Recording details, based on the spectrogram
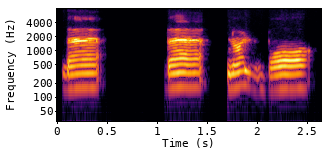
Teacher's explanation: You see the back of the tongue in ba is not raised. So now you know that ba is a tarqiq letter. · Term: thin letter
